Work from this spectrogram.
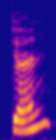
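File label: "zhen", Mandarin pinyin, second tone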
